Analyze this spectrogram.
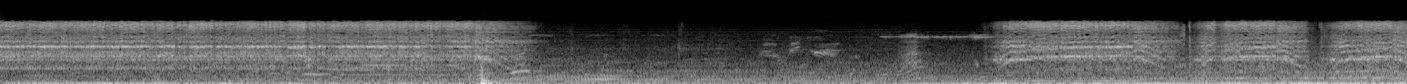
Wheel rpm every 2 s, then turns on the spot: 200, 200, 100, 0, 10, 130, 100.
none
